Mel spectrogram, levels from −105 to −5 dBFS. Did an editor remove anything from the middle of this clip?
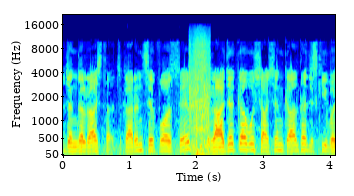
yes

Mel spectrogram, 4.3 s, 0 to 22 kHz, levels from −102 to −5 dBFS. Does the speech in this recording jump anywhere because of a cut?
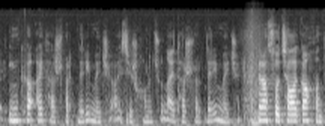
yes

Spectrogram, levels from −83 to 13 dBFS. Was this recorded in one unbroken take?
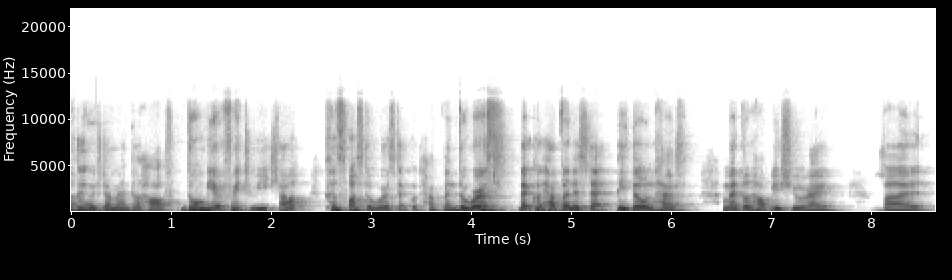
yes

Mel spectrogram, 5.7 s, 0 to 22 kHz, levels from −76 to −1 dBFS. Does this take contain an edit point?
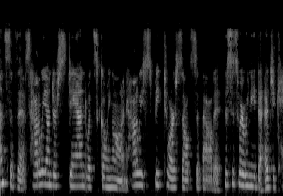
yes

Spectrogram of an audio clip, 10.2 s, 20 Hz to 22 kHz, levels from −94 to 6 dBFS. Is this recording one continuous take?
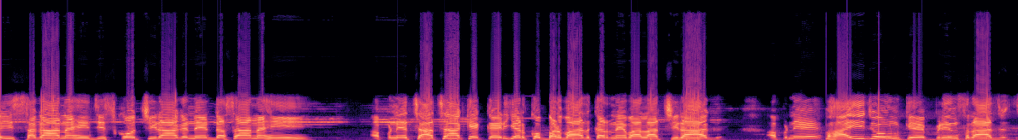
no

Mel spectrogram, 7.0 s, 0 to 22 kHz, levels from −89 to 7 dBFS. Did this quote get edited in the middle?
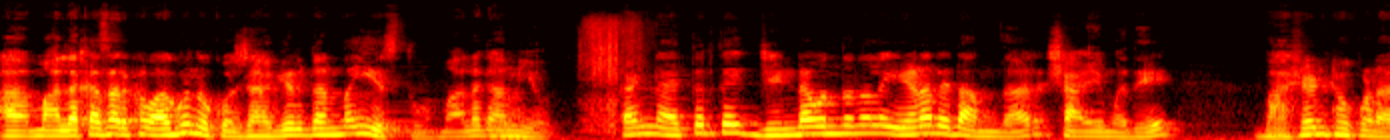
yes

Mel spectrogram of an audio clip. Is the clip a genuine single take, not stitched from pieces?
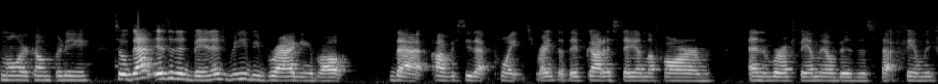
no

